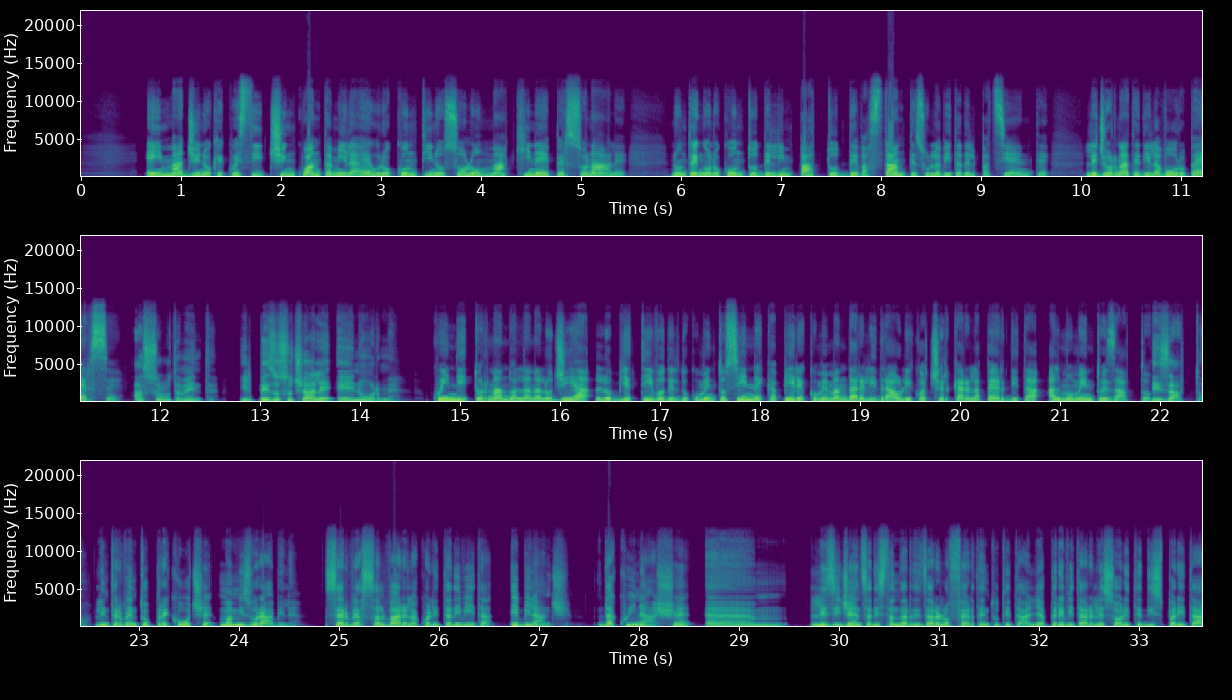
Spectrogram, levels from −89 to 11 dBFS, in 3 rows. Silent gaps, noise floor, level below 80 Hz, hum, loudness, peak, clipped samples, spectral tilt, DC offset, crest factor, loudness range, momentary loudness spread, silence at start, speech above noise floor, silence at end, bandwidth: 12.67-12.77 s; -62 dBFS; -44 dBFS; none; -20 LUFS; -2 dBFS; under 0.1%; -5.5 dB/octave; under 0.1%; 16 dB; 3 LU; 8 LU; 0.65 s; 43 dB; 0 s; 13.5 kHz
